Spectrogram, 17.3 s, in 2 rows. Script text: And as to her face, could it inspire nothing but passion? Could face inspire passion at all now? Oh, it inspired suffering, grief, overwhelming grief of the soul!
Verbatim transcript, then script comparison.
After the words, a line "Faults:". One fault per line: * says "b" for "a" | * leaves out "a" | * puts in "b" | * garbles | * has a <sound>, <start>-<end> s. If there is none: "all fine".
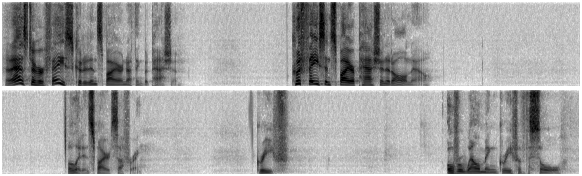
And as to her face, could it inspire nothing but passion? Could face inspire passion at all now? Oh, it inspired suffering, grief, overwhelming grief of the soul!
Faults:
all fine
